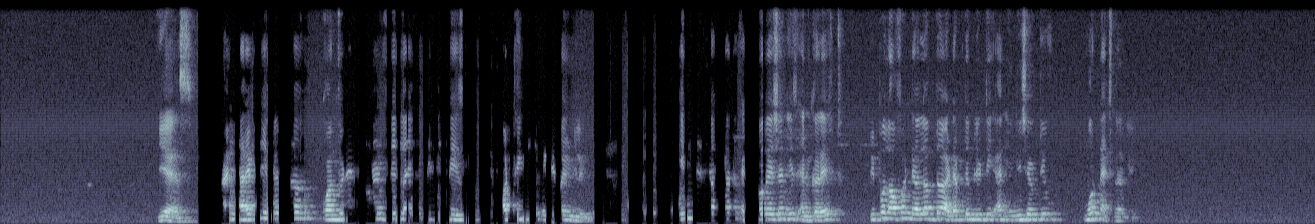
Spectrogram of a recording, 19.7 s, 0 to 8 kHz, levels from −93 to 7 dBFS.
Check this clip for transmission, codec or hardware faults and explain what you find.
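Four kinds of fault are present in this speech recording, all from the capture side of a call rather than the codec. The band stops at 8 kHz, which is just the call microphone processing and not a fault.

Mains buzz runs throughout, about 30 dB below the speech. Switching spikes from a dimmer, rectifier or poorly shielded line leak in twice per 50 Hz cycle. The result is a raspy, constant buzz. A spectrogram shows evenly spaced horizontal lines at 50 Hz harmonics climbing into the kilohertz range.

Background gated by the echo canceller occurs at 2.98–3.02 s and 9.23–9.89 s. While the far end played over the loudspeaker, the canceller pulled the microphone down by as much as about 40 dB. The room sound briefly vanishes, leaving near-silent notches in the waveform and blank strips in the spectrogram.

Speech suppressed in double talk appears at 3.3–4.57 s, 5.14–8.45 s, 8.91–8.95 s and 10.17–11.49 s, with drops around 40 dB. 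This is likely because both parties spoke at once and the canceller ducked everything. The talker sounds choppy or dulled. The waveform shows collapsed, fragmented envelopes, and the spectrogram thins out in the upper bands.

The other side's voice leaking through appears at 9.32–9.38 s and 9.79–9.85 s, roughly 35 dB and 25 dB below the speech. It is likely loudspeaker echo that escaped cancellation. These are faint scraps of a second voice, visible as weak harmonic traces inside the gated gap.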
